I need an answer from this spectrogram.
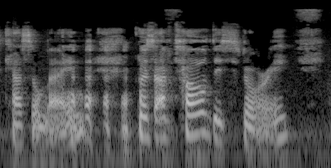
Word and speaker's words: Castlemaine: playing in castlemaine now I know how to pronounce Castleman because I've told this story at many of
